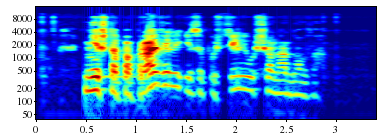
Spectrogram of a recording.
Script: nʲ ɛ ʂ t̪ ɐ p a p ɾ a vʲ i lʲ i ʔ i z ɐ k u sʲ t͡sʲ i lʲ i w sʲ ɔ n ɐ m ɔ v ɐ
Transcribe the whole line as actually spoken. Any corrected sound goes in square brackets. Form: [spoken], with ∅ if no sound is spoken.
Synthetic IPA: nʲ ɛ ʂ t̪ ɐ p a p ɾ a vʲ i lʲ i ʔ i z ɐ [p] u sʲ t͡sʲ i lʲ i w sʲ ɔ n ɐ [n] ɔ v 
